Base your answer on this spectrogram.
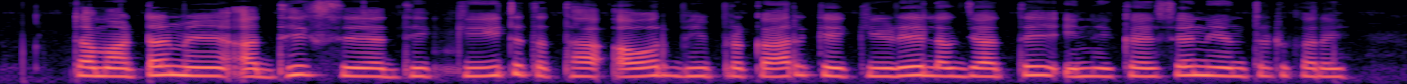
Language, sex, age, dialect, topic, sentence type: Hindi, female, 18-24, Awadhi Bundeli, agriculture, question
